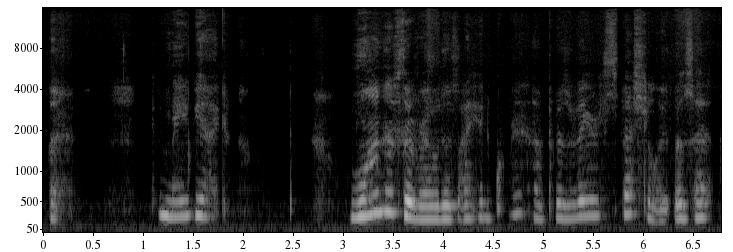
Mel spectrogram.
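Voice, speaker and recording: A woman playing a gentle, whimsical witch in an ASMR roleplay, speaking in a soft, breathy, soothing whisper. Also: a little high, poor audio. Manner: slow, soothing, unhurried. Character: gentle, whimsical female witch teaching potion making. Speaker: ASMR performer.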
